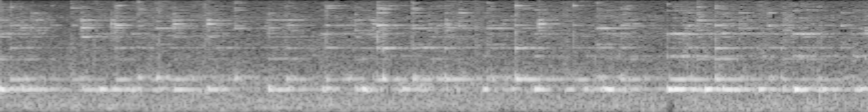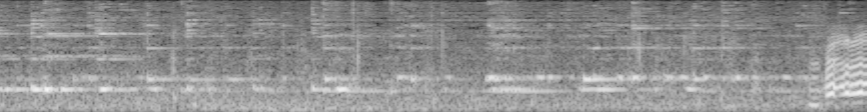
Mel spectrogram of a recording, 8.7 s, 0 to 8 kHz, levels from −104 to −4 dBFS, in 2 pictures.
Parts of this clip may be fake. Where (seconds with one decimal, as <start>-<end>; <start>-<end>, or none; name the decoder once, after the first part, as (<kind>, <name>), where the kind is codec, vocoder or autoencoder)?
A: 6.0-7.3 (codec, DAC)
